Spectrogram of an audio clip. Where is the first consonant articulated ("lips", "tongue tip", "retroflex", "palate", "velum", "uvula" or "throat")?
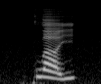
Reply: velum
